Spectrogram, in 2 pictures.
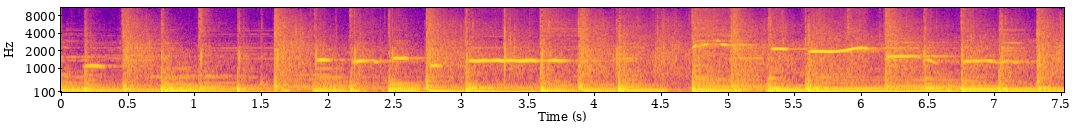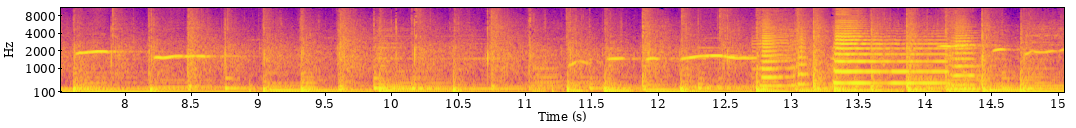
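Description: A blues recording plays, with a clear whistled melody gliding over steady, rhythmic guitar picking and a driving bass line; no singing, and the music stays loud and continuous throughout.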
